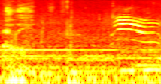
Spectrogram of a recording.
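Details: A cat during a first meeting between a Siamese cat and a Bengal kitten; after background murmuring, a single clear meow rises and then falls, about half a second long.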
